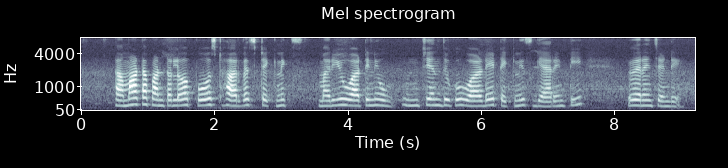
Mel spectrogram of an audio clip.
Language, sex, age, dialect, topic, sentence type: Telugu, female, 31-35, Utterandhra, agriculture, question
